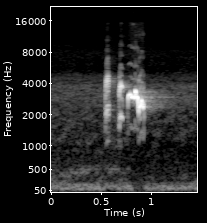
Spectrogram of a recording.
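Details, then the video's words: Single brief phrase from a wild sooty-headed bulbul: two quick clipped notes leading into a short liquid, falling warble, in quiet surroundings. "suara burung kutilang ASLI ALAM LIAR"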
